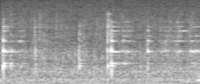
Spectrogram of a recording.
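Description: A spoon knocks and scrapes against a stainless steel saucepan about six times, the pan ringing briefly after each knock, as cooked vegetables are scraped out of it into a pot.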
